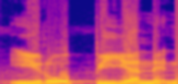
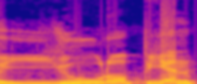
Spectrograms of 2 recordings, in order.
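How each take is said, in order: First: Higher "यूरोपियन" with an "ee" opening; teacher showing the mistake, "यूरोपियन" starting "iro-"; wrong pronunciation. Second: "यूरोपियन" begun with a clear "yoo"; teacher modelling "yuro-" at the start of "यूरोपियन"; correct pronunciation. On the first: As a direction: drop the y-glide: "यूरोपियन" as "ee-ropian". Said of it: "यूरोपियन नहीं पढ़ते हैं". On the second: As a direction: open "यूरोपियन" on a y-glide, "yoo-ropian". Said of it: "इसे हम लोग यूरोपियन पढ़ते हैं". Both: Shown as a demonstration.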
